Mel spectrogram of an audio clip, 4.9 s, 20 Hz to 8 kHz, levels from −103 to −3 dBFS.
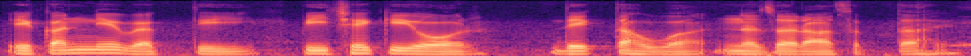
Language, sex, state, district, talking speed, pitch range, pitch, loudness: Hindi, male, Uttar Pradesh, Lalitpur, 150 wpm, 95-115 Hz, 100 Hz, -18 LUFS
